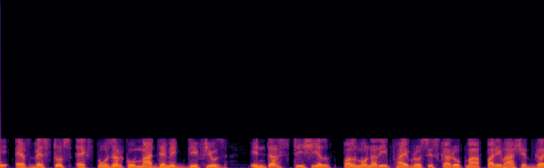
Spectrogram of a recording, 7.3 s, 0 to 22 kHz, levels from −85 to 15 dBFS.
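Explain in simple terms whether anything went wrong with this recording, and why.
Yes, the speech sounds rough and watery from start to finish, with a hissy haze around it and nothing above 3.8 kHz. That points to Nellymoser compression, likely from an old Flash microphone codec. Unlike plain muffling, weak frequency bands turn into grainy noise.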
